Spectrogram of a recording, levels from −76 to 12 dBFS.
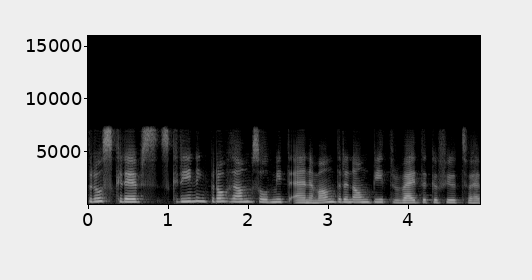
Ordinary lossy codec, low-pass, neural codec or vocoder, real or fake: none; 7.2 kHz; codec, 16 kHz, 0.2 kbps, FocalCodec; fake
